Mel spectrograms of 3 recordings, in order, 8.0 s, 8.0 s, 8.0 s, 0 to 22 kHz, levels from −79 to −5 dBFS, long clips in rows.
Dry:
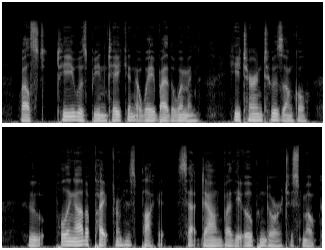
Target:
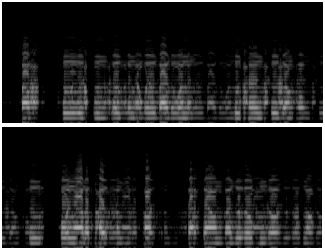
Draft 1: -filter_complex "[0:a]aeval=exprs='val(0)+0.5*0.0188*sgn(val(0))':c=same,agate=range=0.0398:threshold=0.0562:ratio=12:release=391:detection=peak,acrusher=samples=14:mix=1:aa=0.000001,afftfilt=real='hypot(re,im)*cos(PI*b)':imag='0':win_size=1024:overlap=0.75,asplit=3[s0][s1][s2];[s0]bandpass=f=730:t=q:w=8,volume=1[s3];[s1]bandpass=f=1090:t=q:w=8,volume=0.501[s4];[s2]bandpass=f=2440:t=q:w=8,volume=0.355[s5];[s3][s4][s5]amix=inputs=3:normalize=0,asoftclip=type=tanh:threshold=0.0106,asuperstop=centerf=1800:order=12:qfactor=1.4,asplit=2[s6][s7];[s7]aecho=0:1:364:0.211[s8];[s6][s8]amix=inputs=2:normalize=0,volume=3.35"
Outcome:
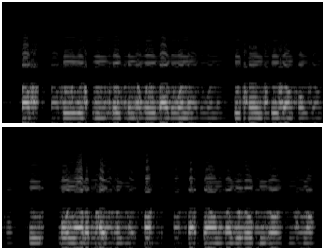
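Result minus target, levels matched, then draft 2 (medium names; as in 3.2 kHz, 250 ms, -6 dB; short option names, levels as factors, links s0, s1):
echo 232 ms early; 2 kHz band -6.5 dB
-filter_complex "[0:a]aeval=exprs='val(0)+0.5*0.0188*sgn(val(0))':c=same,agate=range=0.0398:threshold=0.0562:ratio=12:release=391:detection=peak,acrusher=samples=14:mix=1:aa=0.000001,afftfilt=real='hypot(re,im)*cos(PI*b)':imag='0':win_size=1024:overlap=0.75,asplit=3[s0][s1][s2];[s0]bandpass=f=730:t=q:w=8,volume=1[s3];[s1]bandpass=f=1090:t=q:w=8,volume=0.501[s4];[s2]bandpass=f=2440:t=q:w=8,volume=0.355[s5];[s3][s4][s5]amix=inputs=3:normalize=0,asoftclip=type=tanh:threshold=0.0106,asplit=2[s6][s7];[s7]aecho=0:1:596:0.211[s8];[s6][s8]amix=inputs=2:normalize=0,volume=3.35"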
